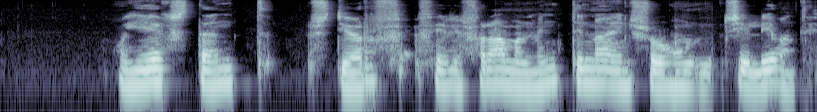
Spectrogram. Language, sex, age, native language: Icelandic, male, 20-29, Icelandic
